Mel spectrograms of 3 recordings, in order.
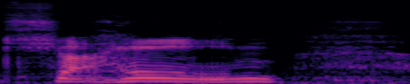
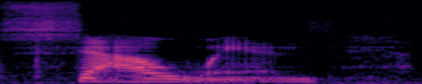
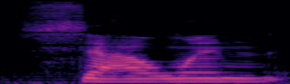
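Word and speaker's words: Samhain: If you run across one of my previous videos where I'm pronouncing it, Shahim, uh, a a fellow pagan pointed out to me it was called sin, not Shahim. sin is the correct pronunciation.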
